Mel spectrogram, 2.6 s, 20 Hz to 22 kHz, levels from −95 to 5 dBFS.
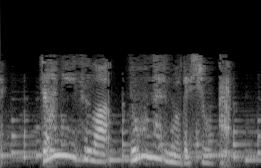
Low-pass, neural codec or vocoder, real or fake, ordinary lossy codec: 7.2 kHz; codec, 44.1 kHz, 2.6 kbps, SNAC; fake; MP3, 24 kbps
